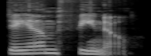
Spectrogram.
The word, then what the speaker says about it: damfino: okay, your second term is damfino. So I'm going to spell it for you. Okay, please. So it's D A M F I N O. What? Damfino.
